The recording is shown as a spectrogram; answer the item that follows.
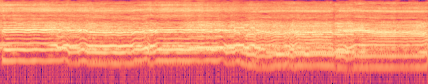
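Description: A solo voice singing a slow Ethiopian Orthodox hymn (mezmur) in long, held notes that bend and waver, the melody stepping down about two seconds in.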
